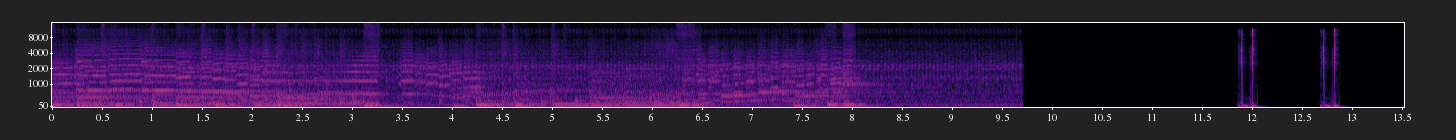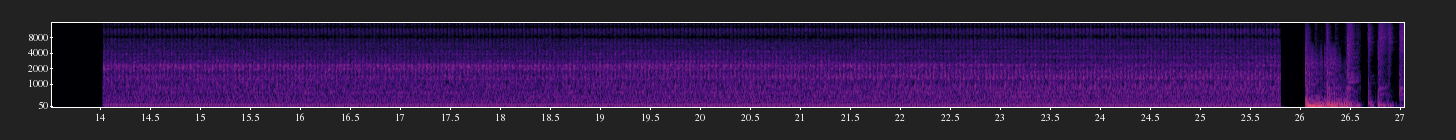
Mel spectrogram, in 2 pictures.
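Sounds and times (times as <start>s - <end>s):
car engine idling: 0.0s - 9.7s, 14.1s - 25.8s.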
